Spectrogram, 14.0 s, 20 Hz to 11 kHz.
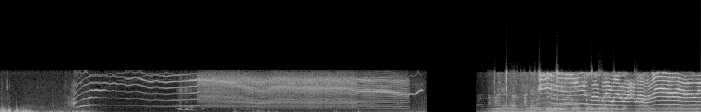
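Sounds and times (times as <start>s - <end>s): harsh rough animal call: 1.4s - 8.5s
animal calling: 1.4s - 8.6s.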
